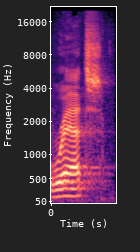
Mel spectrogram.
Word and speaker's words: Rates: St Peter near the town of rattes or spelled like pronounced like rats and uh saw this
